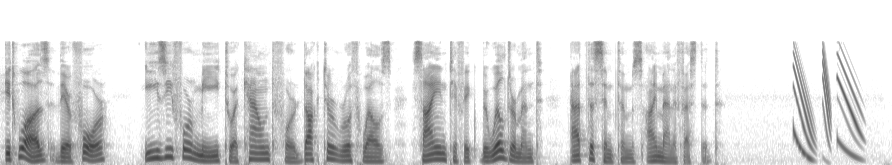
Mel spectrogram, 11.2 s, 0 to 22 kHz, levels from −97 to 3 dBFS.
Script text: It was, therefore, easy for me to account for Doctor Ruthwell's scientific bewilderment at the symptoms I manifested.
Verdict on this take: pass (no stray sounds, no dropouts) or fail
fail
